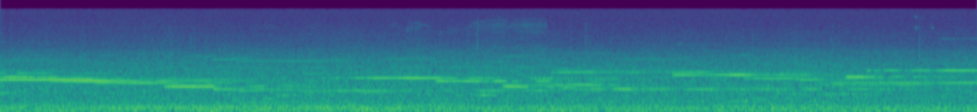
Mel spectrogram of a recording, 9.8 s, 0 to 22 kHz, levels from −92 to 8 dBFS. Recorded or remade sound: recorded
